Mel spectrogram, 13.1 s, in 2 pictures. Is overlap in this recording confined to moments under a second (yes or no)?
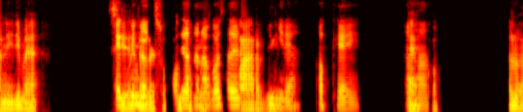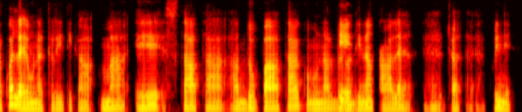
no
